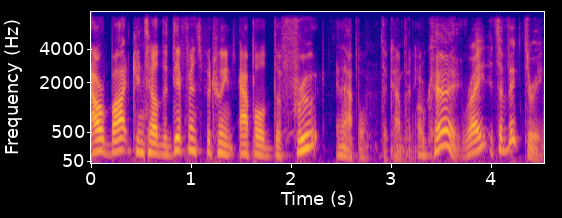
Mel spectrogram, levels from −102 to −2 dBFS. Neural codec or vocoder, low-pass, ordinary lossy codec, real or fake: none; 7.2 kHz; Opus, 64 kbps; real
